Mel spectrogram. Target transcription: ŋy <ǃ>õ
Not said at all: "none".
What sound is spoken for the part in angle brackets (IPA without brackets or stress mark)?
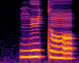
t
